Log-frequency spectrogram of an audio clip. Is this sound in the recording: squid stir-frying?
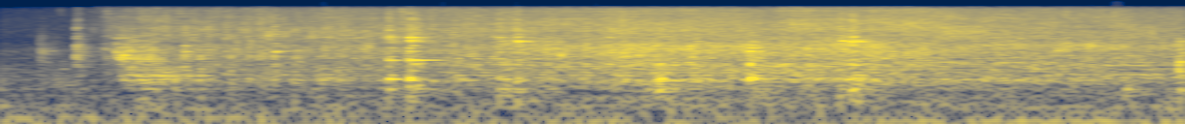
yes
